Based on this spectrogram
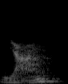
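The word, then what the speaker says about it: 洋: This character means ocean, and it's pronounced yang.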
